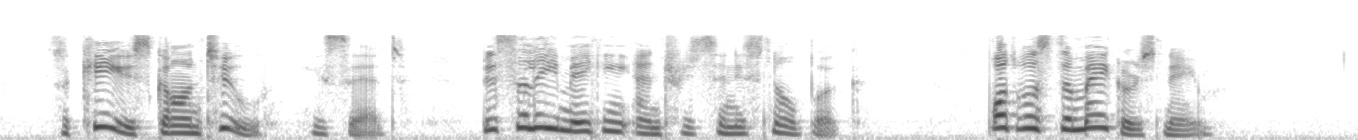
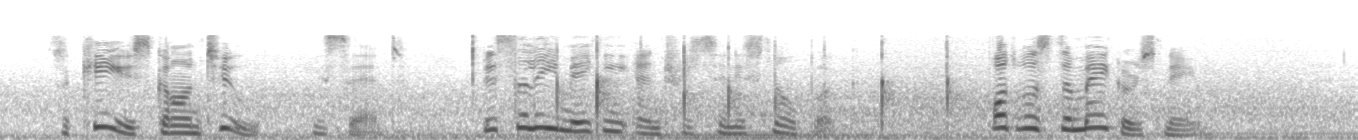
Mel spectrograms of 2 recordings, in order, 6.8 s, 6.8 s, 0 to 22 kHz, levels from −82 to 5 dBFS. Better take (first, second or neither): first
